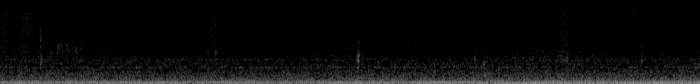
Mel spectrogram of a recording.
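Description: A man biting into a cheeseburger and chewing it, with faint wet mouth sounds and small clicks, over a steady low hum inside a car cabin.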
